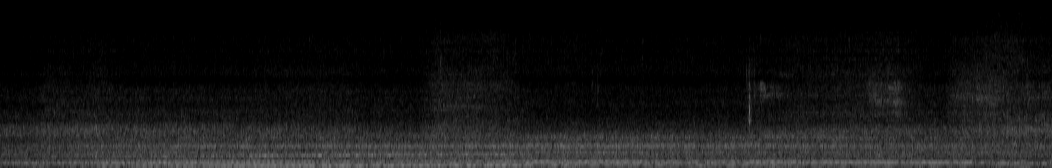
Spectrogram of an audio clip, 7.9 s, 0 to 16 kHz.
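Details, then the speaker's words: AKEZ electric fat bike (Super 73 clone), lower-power 750 W version at 100% throttle: a smooth, steady hub-motor whine with no surging or hopping over light road noise. Normal motor operation. "absolutely no hopping the motor is nice and smooth"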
